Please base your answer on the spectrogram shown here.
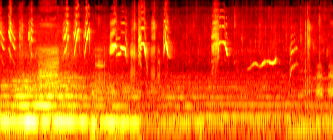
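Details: Nias hill myna in full song, used as a lure to get other hill mynas singing; loud harsh squawks and sharp downslurred notes, with a low hum beneath the first three seconds and a wavering whistle near the end.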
